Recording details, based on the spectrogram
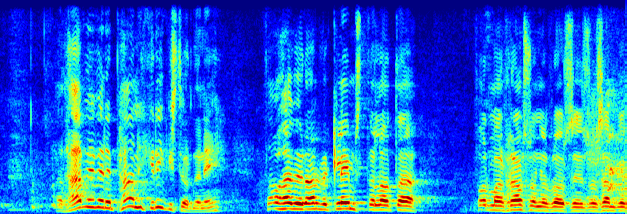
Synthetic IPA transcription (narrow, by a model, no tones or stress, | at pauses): aðɦavɪvɛːɾɪðpʰaːnicɾiːcɪsjoɾt̪nɪnːɪ | θawɦɛvɪvɛɾʏalvɛɾklejmst̪aðlaːwt̪a | fɔɾmanfɾamsanaflowsɪnsɔsamka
